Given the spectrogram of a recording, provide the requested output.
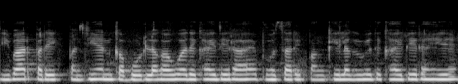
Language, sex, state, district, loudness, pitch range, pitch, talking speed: Hindi, female, Chhattisgarh, Bastar, -13 LUFS, 225-230 Hz, 230 Hz, 275 wpm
